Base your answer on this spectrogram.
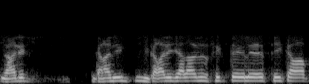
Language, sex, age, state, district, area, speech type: Bengali, male, 30-45, West Bengal, Howrah, urban, conversation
